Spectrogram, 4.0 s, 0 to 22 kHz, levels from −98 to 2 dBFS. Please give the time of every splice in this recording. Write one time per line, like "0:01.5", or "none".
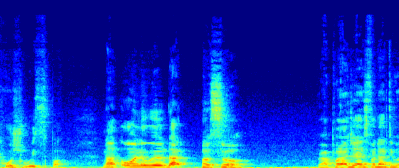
0:02.0

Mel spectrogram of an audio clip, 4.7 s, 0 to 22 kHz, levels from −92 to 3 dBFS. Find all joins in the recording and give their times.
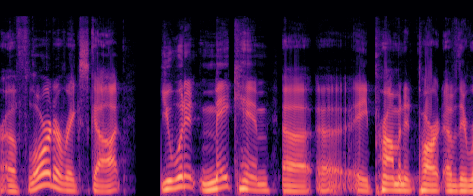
0:02.8

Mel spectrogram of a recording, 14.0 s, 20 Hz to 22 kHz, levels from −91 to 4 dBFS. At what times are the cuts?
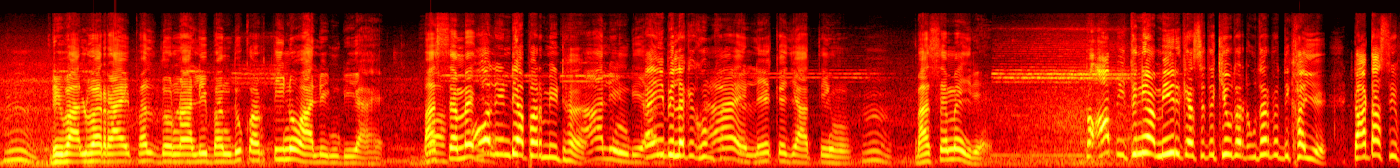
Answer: none

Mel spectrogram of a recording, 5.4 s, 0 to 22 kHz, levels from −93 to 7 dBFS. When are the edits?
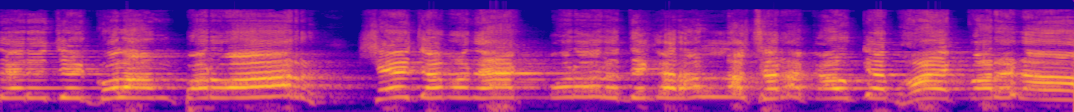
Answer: none

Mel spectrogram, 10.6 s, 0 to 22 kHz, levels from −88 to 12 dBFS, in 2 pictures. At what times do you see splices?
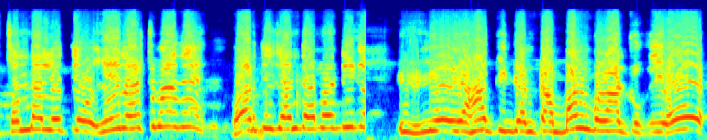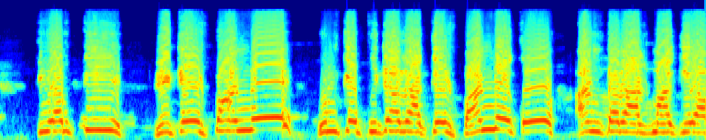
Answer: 0:02.8

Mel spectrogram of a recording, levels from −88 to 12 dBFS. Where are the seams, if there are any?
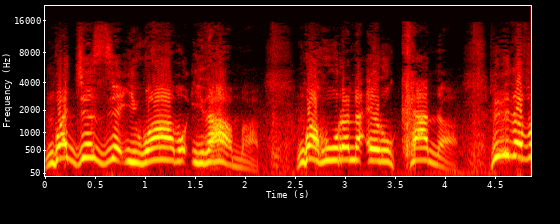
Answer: none

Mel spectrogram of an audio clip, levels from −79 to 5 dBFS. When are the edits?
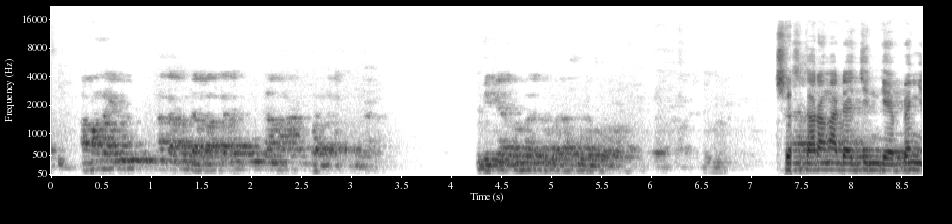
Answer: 0:07.5

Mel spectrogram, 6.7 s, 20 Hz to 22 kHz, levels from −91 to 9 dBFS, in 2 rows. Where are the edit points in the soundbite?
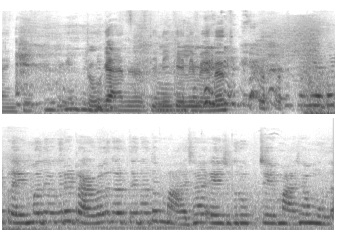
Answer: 0:02.9

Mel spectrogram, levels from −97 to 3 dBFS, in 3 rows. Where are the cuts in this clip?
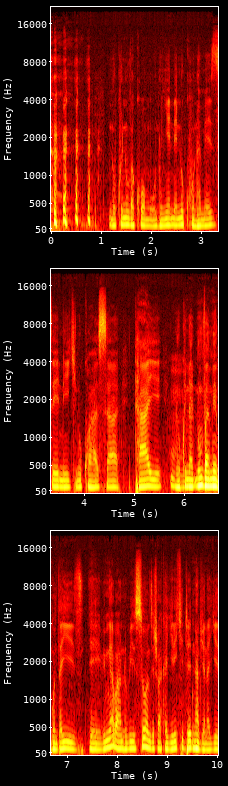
0:01.0
0:07.3

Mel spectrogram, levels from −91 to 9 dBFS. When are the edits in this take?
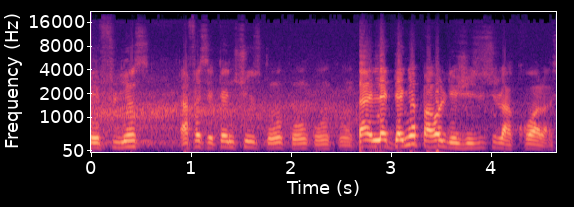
0:02.5

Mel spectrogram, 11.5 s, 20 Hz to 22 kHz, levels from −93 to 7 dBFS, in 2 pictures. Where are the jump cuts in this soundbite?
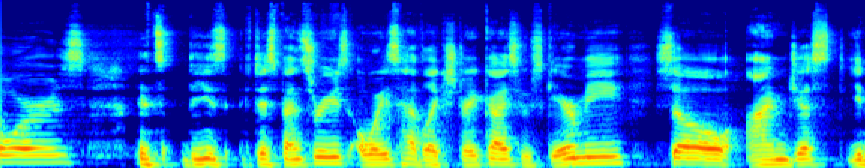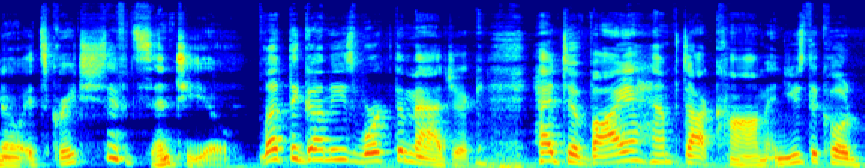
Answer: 0:07.4

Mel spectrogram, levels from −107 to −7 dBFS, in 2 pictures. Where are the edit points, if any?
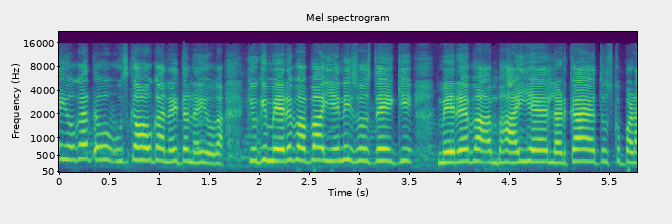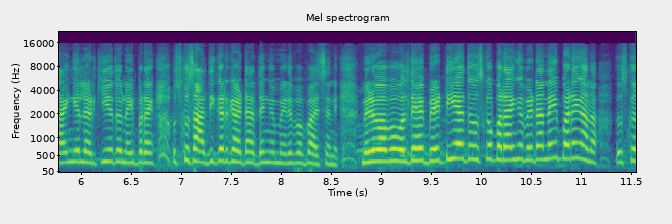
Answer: none

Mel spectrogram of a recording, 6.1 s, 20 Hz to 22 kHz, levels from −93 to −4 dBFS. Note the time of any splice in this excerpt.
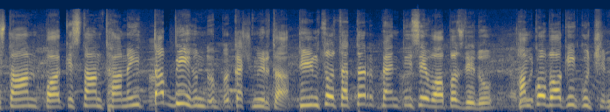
0:02.9

